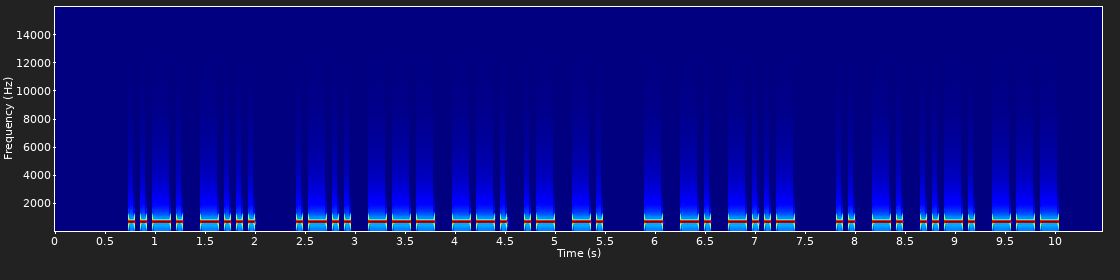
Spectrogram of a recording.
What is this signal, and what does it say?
Morse code, heard as a keyed tone, about 21 wpm, 700 Hz. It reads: FB LOGAN TNX INFO
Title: K1USN SST QSO Practice 20wpm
